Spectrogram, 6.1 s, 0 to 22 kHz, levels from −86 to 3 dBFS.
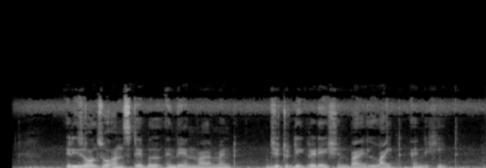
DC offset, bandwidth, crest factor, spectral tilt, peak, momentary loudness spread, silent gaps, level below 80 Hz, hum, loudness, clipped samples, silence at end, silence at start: under 0.1%; 11 kHz; 18 dB; -5 dB/octave; -10 dBFS; 16 LU; none; -38 dBFS; none; -26 LUFS; under 0.1%; 0 s; 0.15 s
